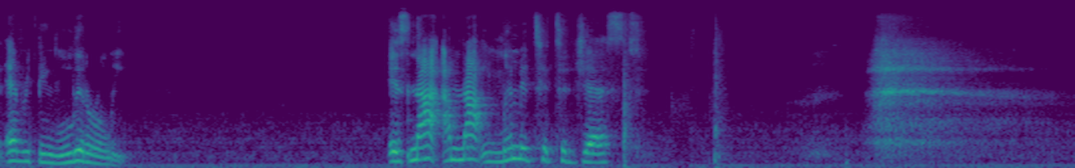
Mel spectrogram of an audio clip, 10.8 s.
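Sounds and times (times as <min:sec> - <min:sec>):
speech: 0:00.0 - 0:01.3, 0:03.9 - 0:06.4
deep breath intake as a speaker pauses mid-talk: 0:08.0 - 0:10.7.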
